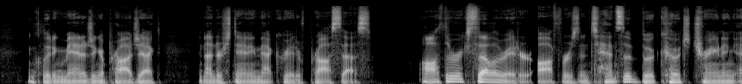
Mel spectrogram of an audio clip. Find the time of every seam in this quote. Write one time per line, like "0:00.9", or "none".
none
